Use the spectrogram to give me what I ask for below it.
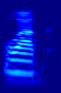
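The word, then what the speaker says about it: walk: हैय लिखा हुआ है डब् ए एल के ठीक है तो डब्लू से उच्चारण हो जाएगा व और ए एल हो ए का हो जाएगा वा ठीक है एल जो है यहां पर साइलेंट रहता है तो इसे पढ़ते हैं हम वाक ठीक है उसी तरीके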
